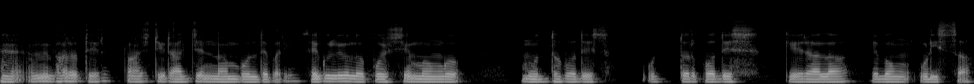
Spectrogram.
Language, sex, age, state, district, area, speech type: Bengali, male, 45-60, West Bengal, Bankura, urban, spontaneous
